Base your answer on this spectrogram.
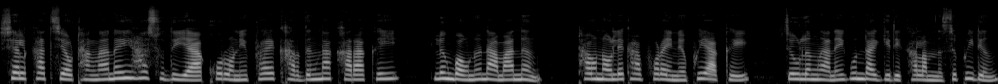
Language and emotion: Bodo, neutral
